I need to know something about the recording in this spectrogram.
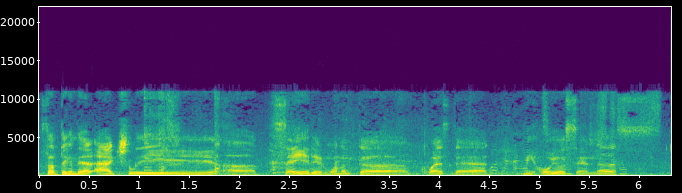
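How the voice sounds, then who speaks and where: A man's voice: medium pitch, slow pace, noisy background. A man streaming a game, chatting casually in a rambling, hesitant way. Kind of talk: casual livestream chat over gameplay. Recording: game music under the voice. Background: video game music.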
